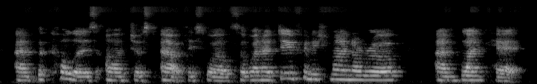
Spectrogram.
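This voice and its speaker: Here a woman speaks at a medium pitch and a moderate pace. Her voice is somewhat breathy. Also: ordinary pitch variation. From Yorkshire, northern England. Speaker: online knitting show host. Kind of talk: casual chat.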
